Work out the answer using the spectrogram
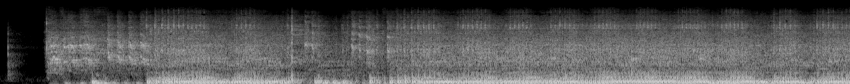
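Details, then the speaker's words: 1982 Honda CM450 twin, unused about seven years, fuel in carbs: starter churns it over steadily and quickly but it never catches; no start from super-clogged carburetor jets and gunk built up in the float bowls. "all right guys so the jets were super clogged in the carbs and there was like gunk built up in each of the bowls"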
